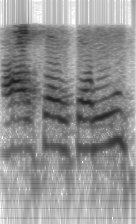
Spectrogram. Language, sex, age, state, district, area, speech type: Maithili, female, 45-60, Bihar, Araria, rural, conversation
